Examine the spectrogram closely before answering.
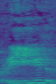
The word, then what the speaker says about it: read: Direct main verb second form, तो रीड रेड, second form spelling same, लेकिन आपका उसका जो प्रोनाउंसिएशन है वो रेड।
